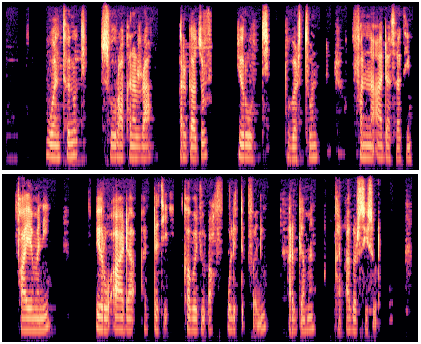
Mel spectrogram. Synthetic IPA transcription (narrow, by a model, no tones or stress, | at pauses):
wɐnt̪ʰɐnʊt̪ɪ̥ | suːɾaːkʰɐnɐrːaː | ɐɾɡaːd͡ʒʊr | jɛɾo̞ːt̪ːɪ̥ | d̪̥ʊbɐɾt̪ʰoːn | fɐnːa̰ːʔaːd̪aːsaːt̪iːn | faːjɐmɐniː | jɛɾo̰ːʔaːd̪aːɐd̪ːɐt̪ḭ | kʰɐbɐd͡ʒuːᶑaːfwɐlɪt̪ːɪᶑʊ̥fɐ̰niː | ɐɾɡɐmɐnkʰɐnɐɡɐɾsiːsṵːᶑɐ̥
